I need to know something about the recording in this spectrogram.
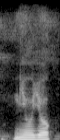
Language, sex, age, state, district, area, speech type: Santali, male, 18-30, West Bengal, Birbhum, rural, spontaneous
